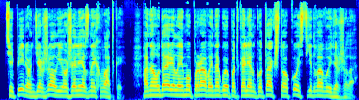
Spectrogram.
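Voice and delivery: usual speaking voice

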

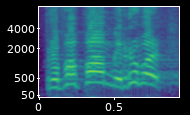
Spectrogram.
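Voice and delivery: loud, high outburst to dad; acted wail of complaint from a son; upset son protesting. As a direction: burst in over the father, agitated. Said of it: "como un padre le dice a un hijo".

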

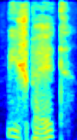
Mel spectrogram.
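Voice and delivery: high, sleepy hobbit question; yawning. A narrator's reading. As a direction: ask it through a light yawn. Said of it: "sagte Pippin gähnend".

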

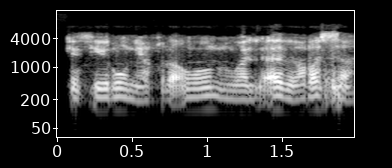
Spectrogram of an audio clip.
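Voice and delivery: normal talking voice

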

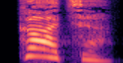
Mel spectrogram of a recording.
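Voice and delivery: loud call. A narrator's reading. Mother shouting her sister's name into the phone, loud call. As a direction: shout it down the phone as if to reach another town. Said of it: "закричала в трубку так громко".

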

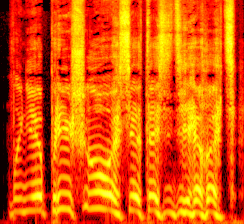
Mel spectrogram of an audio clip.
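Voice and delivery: high, slow, groaning confession; moaning. Acted. Second ratcatcher confessing under the spell, moaning high. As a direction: moan it out in misery. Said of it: "простонал крысолов номер два".

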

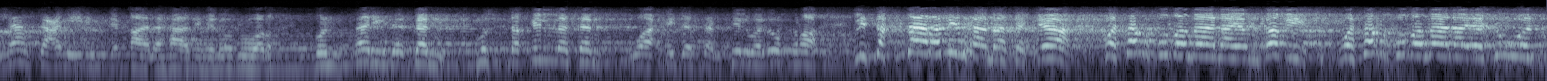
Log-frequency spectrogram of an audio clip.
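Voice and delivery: ordinary talk

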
